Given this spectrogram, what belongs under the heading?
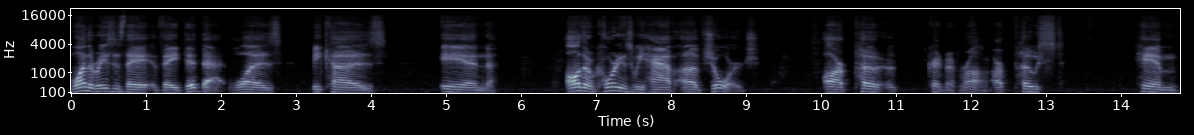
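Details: Adult male who says he has a speech impediment, a stutter, and formerly avoided talking out of fear; stuttering.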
